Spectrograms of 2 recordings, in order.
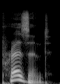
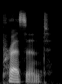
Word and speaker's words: present: All right, let's talk about our first key point, present, stress on the first part, pre-sent. This is super important. When we stress the first syllable, pre-sent, it's a noun.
